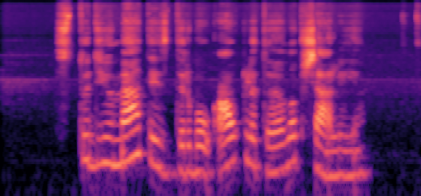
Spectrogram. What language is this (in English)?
Lithuanian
